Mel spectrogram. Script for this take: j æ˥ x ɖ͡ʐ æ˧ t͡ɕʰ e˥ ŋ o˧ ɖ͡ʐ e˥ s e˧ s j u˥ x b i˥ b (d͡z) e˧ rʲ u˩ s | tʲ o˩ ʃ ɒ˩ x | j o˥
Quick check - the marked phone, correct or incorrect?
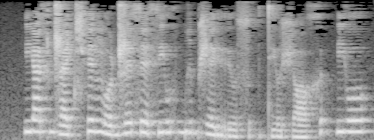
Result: incorrect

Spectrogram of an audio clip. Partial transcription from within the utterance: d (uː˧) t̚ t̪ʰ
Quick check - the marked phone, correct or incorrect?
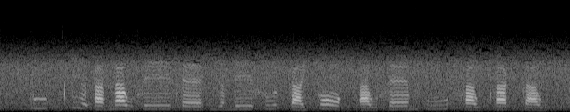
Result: correct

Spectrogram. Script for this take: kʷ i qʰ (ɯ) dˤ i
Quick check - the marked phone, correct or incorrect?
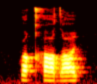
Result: correct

